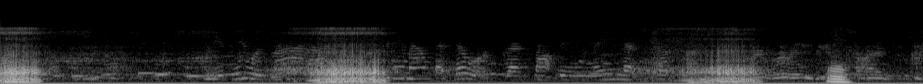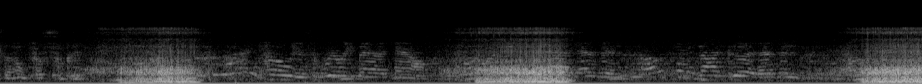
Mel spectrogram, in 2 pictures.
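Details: Loud, rumbling snores about every 3.5 seconds, roughly 17 a minute, with a rattling quality on each breath; very loud snoring during sleep.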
